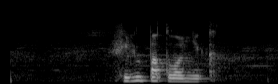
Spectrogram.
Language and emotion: Russian, neutral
